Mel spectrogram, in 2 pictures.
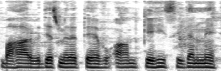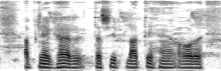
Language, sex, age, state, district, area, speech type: Urdu, male, 30-45, Bihar, Supaul, rural, spontaneous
